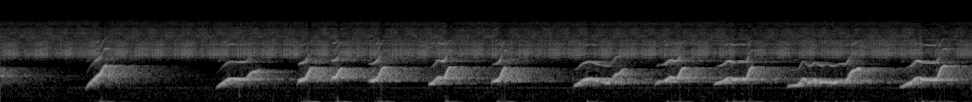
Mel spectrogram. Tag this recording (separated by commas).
gibbon howling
